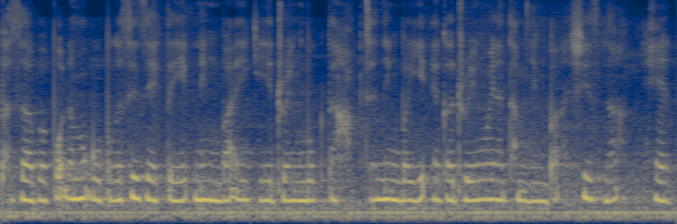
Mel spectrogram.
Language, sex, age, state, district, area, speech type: Manipuri, female, 18-30, Manipur, Imphal West, rural, spontaneous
